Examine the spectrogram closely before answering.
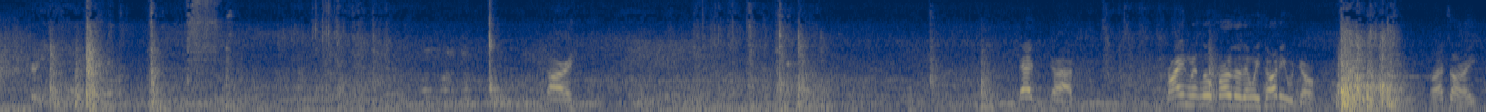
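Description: Metal chute sections clank as they are swung and locked into place.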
